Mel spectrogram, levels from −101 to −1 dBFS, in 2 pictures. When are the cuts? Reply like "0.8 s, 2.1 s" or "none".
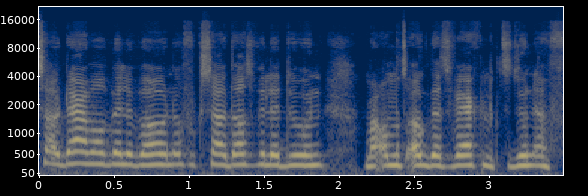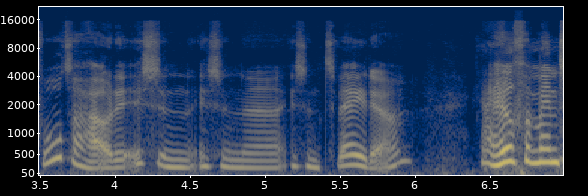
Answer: none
